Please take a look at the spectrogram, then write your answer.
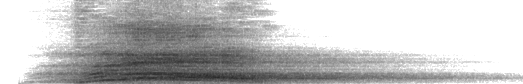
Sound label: Attack Effort; Warframe; Dax; Ranged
